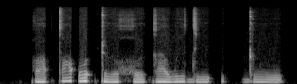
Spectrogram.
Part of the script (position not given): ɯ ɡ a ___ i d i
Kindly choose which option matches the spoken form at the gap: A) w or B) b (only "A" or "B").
A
